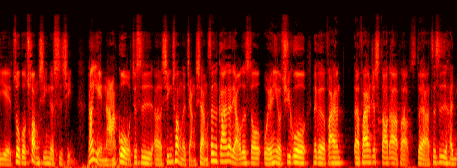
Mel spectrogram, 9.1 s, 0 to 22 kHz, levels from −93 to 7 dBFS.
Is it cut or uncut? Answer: cut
